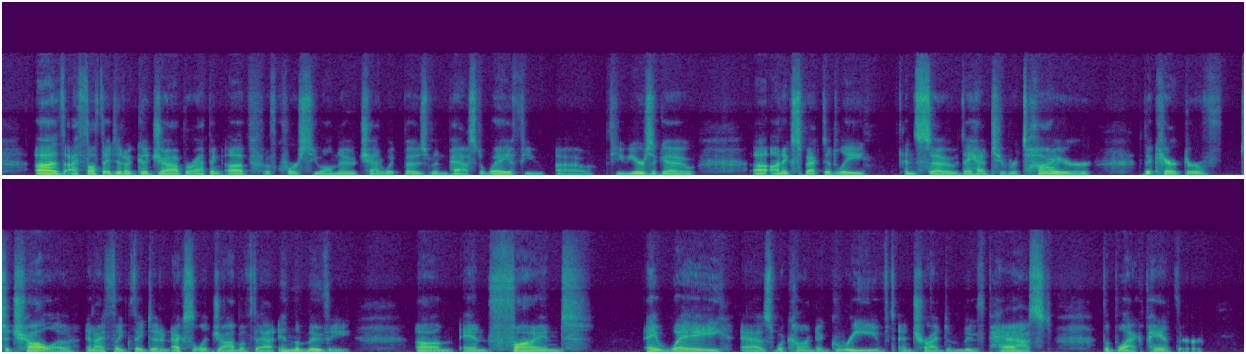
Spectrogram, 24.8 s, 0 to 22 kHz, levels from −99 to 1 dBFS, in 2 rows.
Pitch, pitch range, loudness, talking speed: 95 Hz, 90-105 Hz, -27 LUFS, 160 wpm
